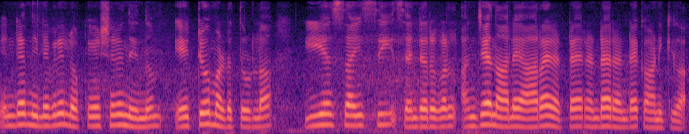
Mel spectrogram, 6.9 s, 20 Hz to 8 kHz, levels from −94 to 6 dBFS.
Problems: background sounds at intervals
